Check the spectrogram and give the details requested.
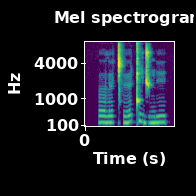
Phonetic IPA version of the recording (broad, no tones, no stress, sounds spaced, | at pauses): ɵː l ʏː ǀʰ ʏː ǃ i d͡ʒ u ŋ y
